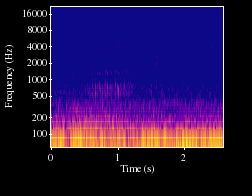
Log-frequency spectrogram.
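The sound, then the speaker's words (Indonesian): A car engine hums with a steady, low rumble from inside the vehicle as the car makes a U-turn in a traffic jam, continuous throughout, with faint light ticks and clicks above it and no one speaking. “Oh, macet gini, gue harus putar balik saja.”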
